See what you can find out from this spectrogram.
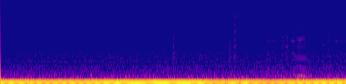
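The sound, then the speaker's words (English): Loud, steady low rumble of a car engine, a heavy constant drone that holds evenly throughout with no clear change in pitch. “Again, apologies for the noise. It's my car. It's loud.”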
